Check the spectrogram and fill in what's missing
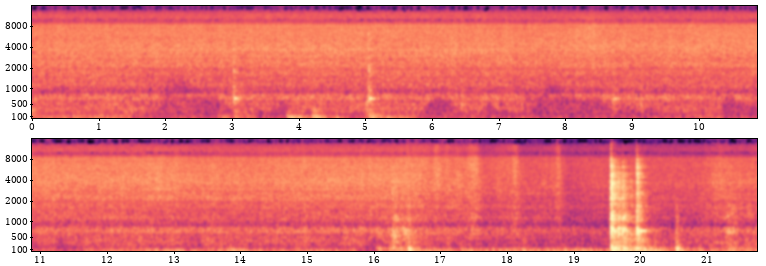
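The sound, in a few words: onions sautéing in a pan for Bolognese sauce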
